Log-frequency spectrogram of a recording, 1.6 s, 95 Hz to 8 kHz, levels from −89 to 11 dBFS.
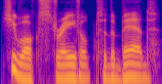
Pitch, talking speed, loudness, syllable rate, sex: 135 Hz, 260 wpm, -16 LUFS, 5.2 syllables/s, male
